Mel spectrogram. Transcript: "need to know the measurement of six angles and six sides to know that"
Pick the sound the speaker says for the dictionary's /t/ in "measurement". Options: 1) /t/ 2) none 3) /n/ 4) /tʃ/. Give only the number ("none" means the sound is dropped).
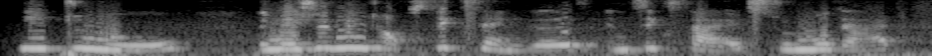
1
